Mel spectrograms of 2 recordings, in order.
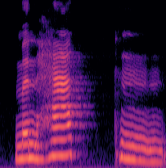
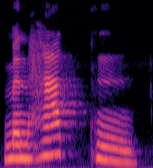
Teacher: So I bring the tongue up, block the air in the mouth, but instead of releasing it here, I block the air with my tongue and I release it through the nose. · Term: nasal T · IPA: mənˈhætən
